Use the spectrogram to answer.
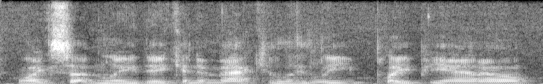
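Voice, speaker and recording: A man with a lowish voice makes dry, sarcastic asides in a casual chat. He sounds a little back from the mic, and a faint hiss runs underneath. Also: completely flat delivery, a little fast, darkish tone, far from the mic. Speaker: podcast co-host.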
